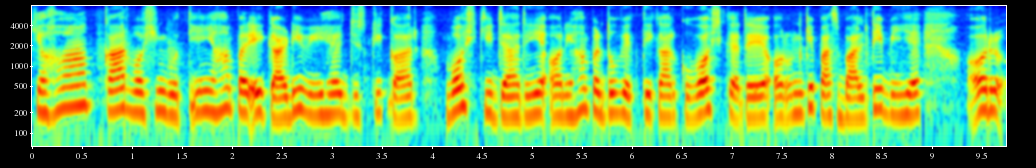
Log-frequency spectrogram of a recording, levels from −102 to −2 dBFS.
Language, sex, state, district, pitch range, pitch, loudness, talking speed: Hindi, female, Himachal Pradesh, Shimla, 180-215 Hz, 195 Hz, -19 LUFS, 220 wpm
